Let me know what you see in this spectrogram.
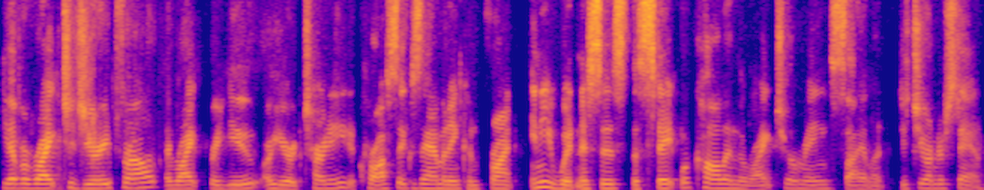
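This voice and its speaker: Very fast, flat monotone speech in a Louisiana accent with hardly any pauses and a dry, close sound with no echo. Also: woman, fairly low pitch for a woman. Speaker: judge. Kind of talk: court hearing. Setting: courtroom. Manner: formal.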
